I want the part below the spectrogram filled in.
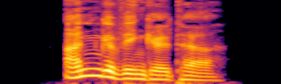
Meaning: inflection of angewinkelt: 1. strong/mixed nominative masculine singular 2. strong genitive/dative feminine singular 3. strong genitive plural
- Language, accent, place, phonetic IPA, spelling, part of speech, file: German, Germany, Berlin, [ˈanɡəˌvɪŋkl̩tɐ], angewinkelter, adjective, De-angewinkelter.ogg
